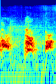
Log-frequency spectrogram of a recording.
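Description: Three sharp, loud dog barks come in quick succession close by, as loose dogs roam a residential neighborhood during a police response.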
